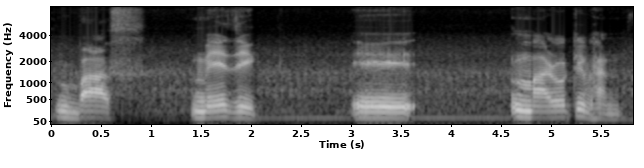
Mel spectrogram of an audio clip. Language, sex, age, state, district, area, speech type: Assamese, male, 60+, Assam, Golaghat, urban, spontaneous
